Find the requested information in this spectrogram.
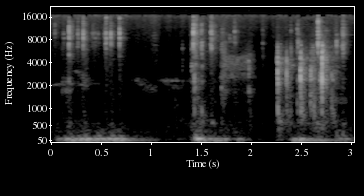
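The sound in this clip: Computer keyboard keys clatter as someone types a search, in three quick bursts of keystrokes separated by short pauses, fairly faint and with no voices.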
